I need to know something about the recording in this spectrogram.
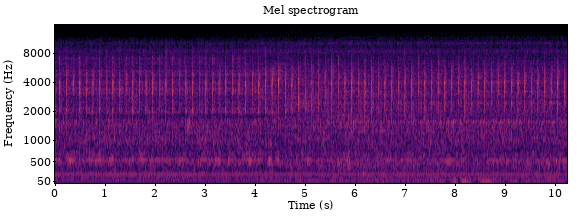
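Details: Sharp, even top-end ticking knock about 2.5 per second over a quiet idle on a VW Polo Sedan with CFNA engine; cause suspected, not confirmed, and the owner tests whether decarbonization cures it.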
